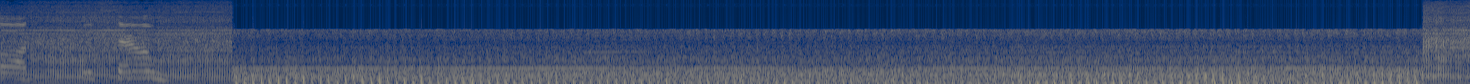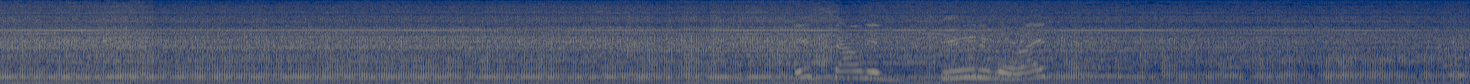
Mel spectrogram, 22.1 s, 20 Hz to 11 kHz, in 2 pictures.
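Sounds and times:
toy helicopter motor and rotor: 0.0 - 4.6, 10.7 - 22.0.

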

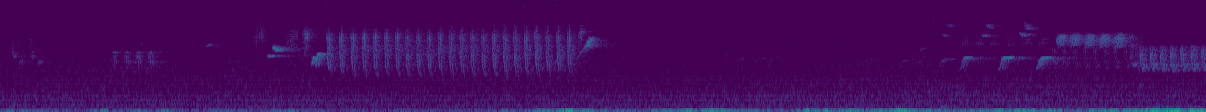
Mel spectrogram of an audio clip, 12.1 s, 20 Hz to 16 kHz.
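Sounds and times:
nightingale singing: 0.0 - 6.2, 8.6 - 12.0.

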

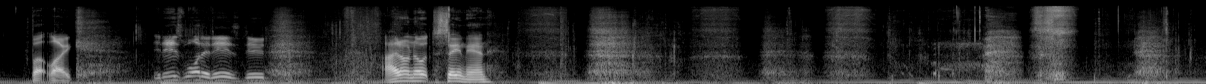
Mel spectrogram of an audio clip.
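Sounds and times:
low steady hum: 0.0 - 12.0
man breathing hard: 0.8 - 1.4, 2.6 - 3.8, 4.9 - 12.0.

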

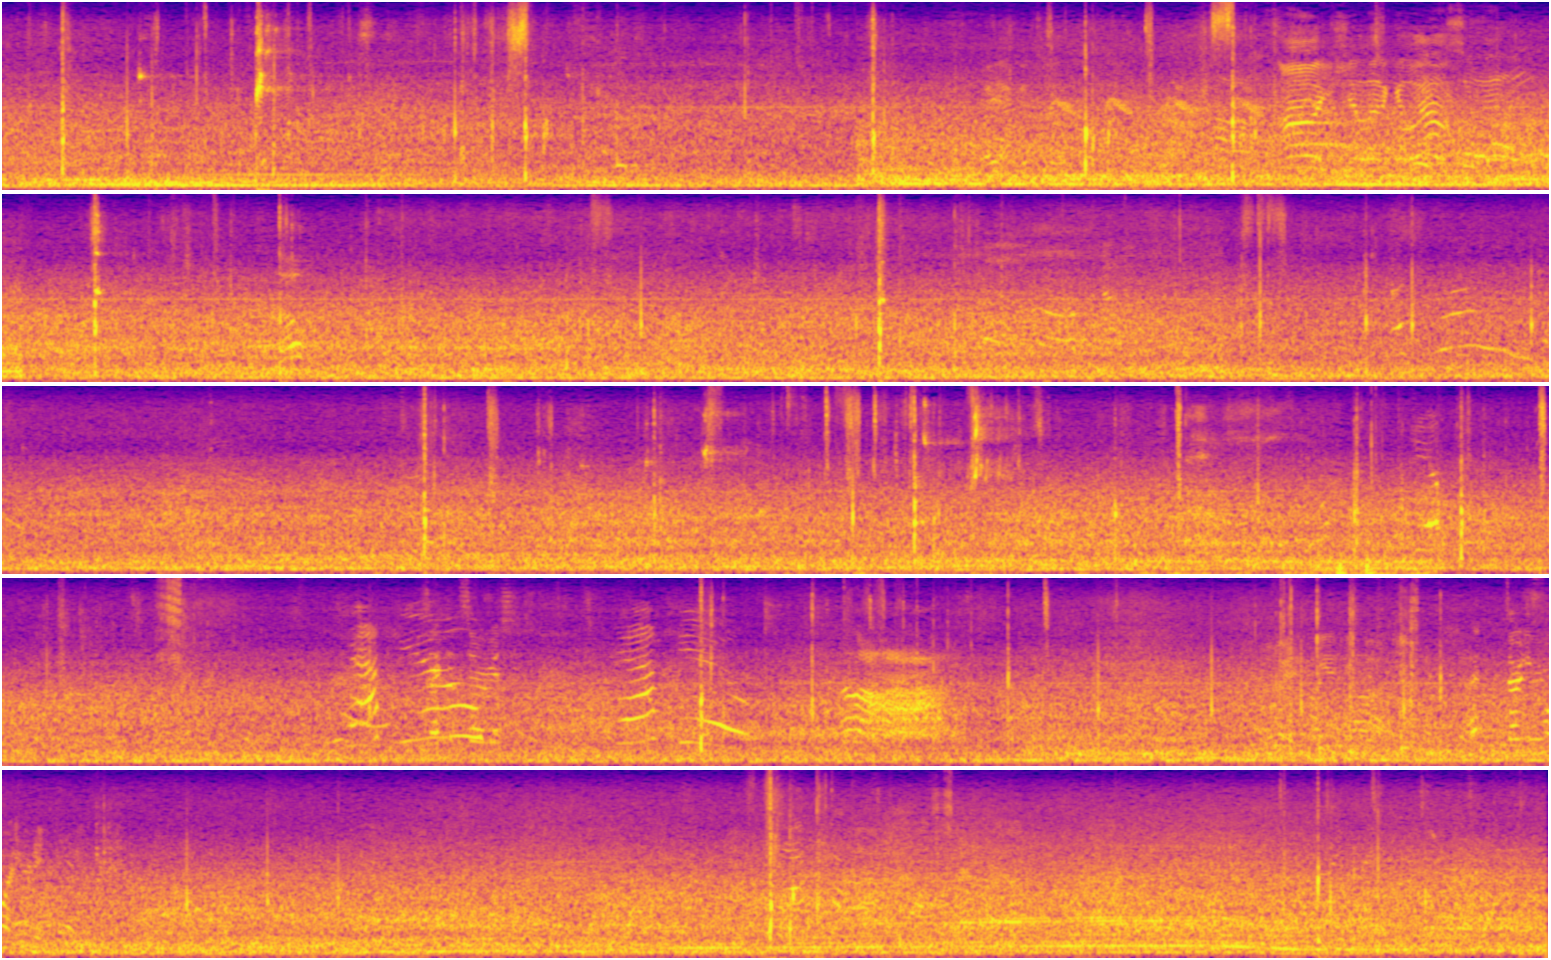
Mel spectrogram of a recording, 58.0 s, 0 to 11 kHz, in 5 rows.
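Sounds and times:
distant traffic hum: 0.0 - 58.0
tennis balls struck and bouncing: 0.2 - 11.0, 12.2 - 23.5, 26.0 - 35.3, 39.9 - 49.2, 52.0 - 54.1, 55.8 - 58.0.

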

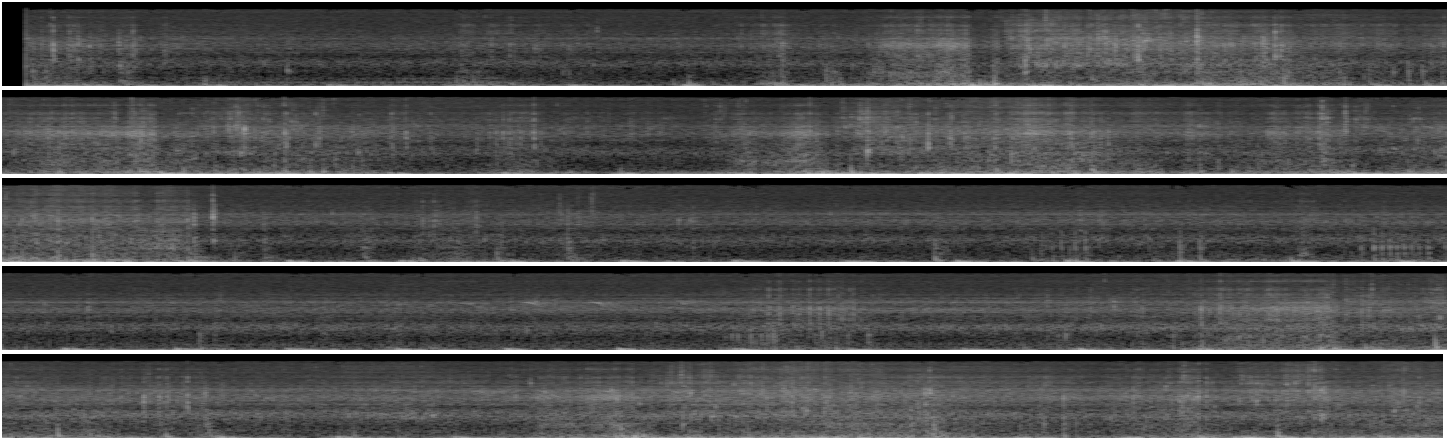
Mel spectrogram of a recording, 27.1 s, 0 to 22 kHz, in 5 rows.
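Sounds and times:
wind buffeting microphone: 0.1 - 27.0.

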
